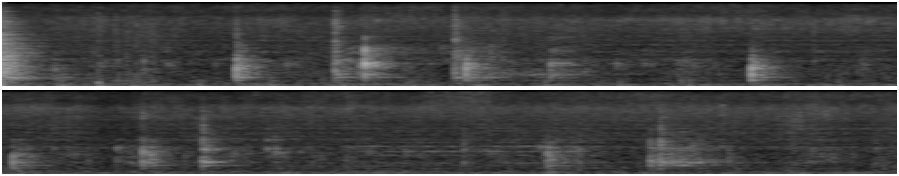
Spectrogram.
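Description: A spatula scrapes and taps against a metal pan.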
